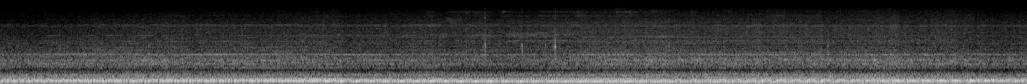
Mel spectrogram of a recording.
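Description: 1999 Pontiac Trans Am WS6's LS1 V8 idling steadily through its aftermarket exhaust, a low, even rumble.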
